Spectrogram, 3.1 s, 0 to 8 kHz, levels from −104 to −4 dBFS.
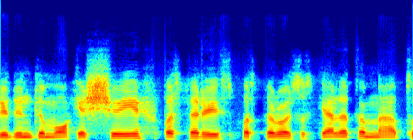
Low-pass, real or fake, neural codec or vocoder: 7.2 kHz; fake; codec, 16 kHz, 1 kbps, X-Codec, HuBERT features, trained on LibriSpeech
